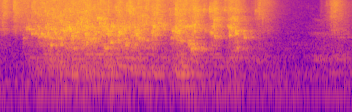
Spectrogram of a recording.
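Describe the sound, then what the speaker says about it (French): A strong rush of tap water pours into a bathtub, loud and steady at first, then wavering and dropping away near the end before a short renewed splash. "je vais remettre en marche la baignoire"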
